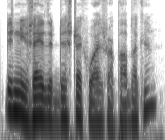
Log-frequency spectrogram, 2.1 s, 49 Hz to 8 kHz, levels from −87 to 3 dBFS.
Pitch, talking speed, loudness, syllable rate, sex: 110 Hz, 205 wpm, -16 LUFS, 5.9 syllables/s, male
